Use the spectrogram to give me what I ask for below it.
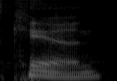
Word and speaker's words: Cannes: I was saying, but it turns out it's Cannes. Oops, I'm looking at the wrong camera. For all of you who want to say it right, of course, we already know not to say the S. Right. But I was getting the A wrong.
